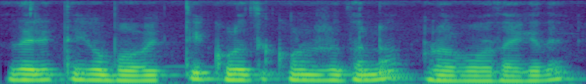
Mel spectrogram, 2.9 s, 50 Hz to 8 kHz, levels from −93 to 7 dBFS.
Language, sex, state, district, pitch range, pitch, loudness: Kannada, male, Karnataka, Koppal, 140-160 Hz, 150 Hz, -16 LUFS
